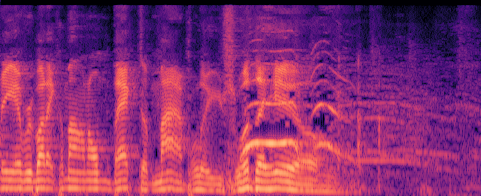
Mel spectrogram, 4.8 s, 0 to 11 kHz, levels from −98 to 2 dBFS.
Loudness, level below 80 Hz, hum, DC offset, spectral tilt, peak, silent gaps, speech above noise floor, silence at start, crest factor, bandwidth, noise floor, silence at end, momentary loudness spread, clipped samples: -18 LUFS; -44 dBFS; none; under 0.1%; -5.5 dB/octave; 0 dBFS; none; 25 dB; 0 s; 18 dB; 10.5 kHz; -43 dBFS; 0.4 s; 21 LU; under 0.1%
